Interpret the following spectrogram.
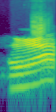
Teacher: ழ அப்படின்னு சொல்றது நாவின் நுனி மேல் நோக்கி வருடுவதால் பிறக்கிறது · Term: சிறப்பு லகரம்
